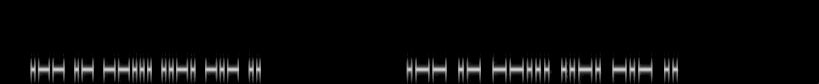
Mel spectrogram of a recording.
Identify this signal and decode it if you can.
Morse code, heard as a keyed tone, about 34 wpm, 700 Hz. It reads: WA7FKI WA7FKI
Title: Speed Racing - USA 2x3 Call Signs 28wpm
